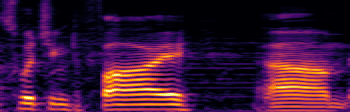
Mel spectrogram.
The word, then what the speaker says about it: Fi: before the mission starts says it's fi like she said fi so I'm assuming it is f you know because that's an official pronunciation by Nintendo excuse me gross um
